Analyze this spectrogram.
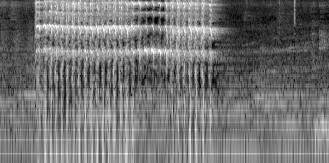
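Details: Greater green leafbird masteran training track, platuk-versus-cililin style with pauses: a steady three-second volley of bright, hammering notes near four per second, followed by quiet background and a single faint click.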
